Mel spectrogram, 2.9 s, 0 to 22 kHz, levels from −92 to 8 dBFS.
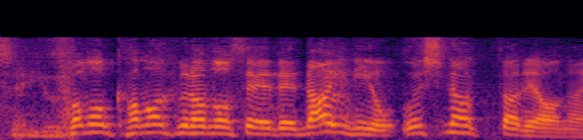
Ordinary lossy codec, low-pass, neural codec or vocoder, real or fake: none; none; codec, 16 kHz, 1.1 kbps, Voila-Tokenizer; fake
